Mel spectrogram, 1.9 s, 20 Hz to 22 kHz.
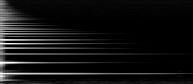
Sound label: CAVAQUINHO C, Guitars; Spectrasonics; Hans Zimmer Guitars VOL-2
